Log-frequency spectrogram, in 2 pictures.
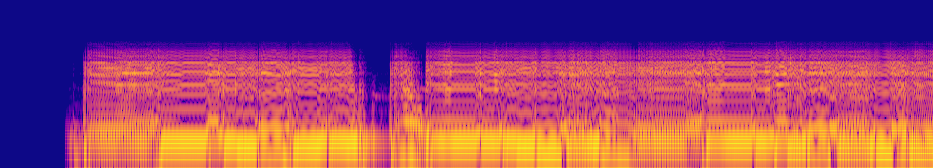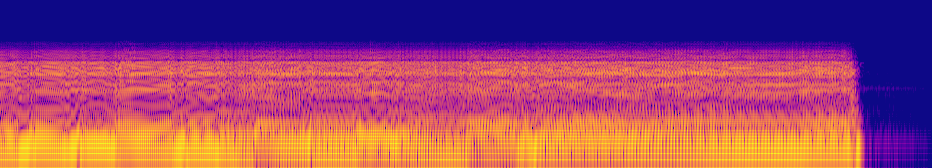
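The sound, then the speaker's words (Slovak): An electric guitar played through a fuzz effect, a type of distorted signal, plays a sustained, buzzy melodic line with thick, saturated harmonics. It is loud and ends on a long held note before cutting off. “Je to ďalší typ skresleného signálu, jehož natúru podľa mňa popísal zaujímavo ….”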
